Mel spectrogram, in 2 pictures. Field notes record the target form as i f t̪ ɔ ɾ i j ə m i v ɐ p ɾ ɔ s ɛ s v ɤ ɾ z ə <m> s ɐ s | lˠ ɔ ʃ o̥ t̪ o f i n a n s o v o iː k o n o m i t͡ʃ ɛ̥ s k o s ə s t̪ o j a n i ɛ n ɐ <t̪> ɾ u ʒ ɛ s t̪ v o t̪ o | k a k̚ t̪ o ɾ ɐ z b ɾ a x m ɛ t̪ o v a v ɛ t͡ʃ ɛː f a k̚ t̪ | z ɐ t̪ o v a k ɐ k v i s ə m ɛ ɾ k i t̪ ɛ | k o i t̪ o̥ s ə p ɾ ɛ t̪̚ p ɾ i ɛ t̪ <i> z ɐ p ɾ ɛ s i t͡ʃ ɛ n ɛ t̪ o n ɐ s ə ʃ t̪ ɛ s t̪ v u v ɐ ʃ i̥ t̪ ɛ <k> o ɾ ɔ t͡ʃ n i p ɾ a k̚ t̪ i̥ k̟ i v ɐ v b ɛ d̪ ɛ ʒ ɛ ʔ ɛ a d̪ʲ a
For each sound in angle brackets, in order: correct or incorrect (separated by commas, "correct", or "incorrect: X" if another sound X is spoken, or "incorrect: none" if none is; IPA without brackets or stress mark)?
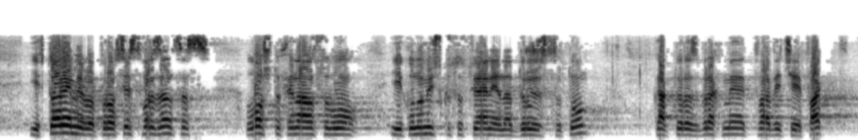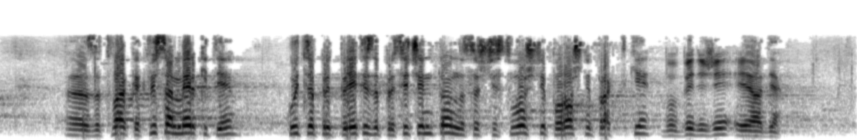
incorrect: n, incorrect: d̪, correct, incorrect: p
